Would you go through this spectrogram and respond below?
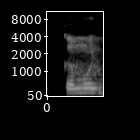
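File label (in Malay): "kemudi", Malay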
